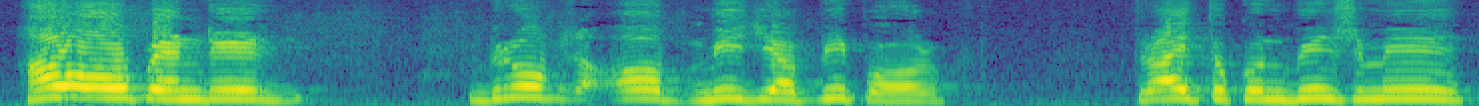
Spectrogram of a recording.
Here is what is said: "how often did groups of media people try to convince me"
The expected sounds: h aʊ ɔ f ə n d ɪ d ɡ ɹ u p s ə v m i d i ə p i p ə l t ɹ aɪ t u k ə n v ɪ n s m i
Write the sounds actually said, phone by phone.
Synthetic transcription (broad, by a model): h aʊ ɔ p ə n d ɪ d ɡ ɹ u p s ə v m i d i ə p i p ə l t ɹ aɪ t u k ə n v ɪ n s m i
